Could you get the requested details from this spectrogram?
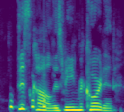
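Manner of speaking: loud, automated recorded-announcement voice on phone line. Speaker tries a voice for friends who think he could act: automated phone message voice. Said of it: "Should I be the new Siri?".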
